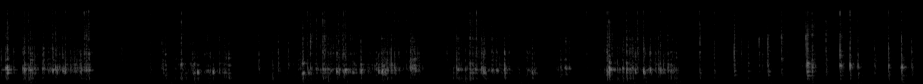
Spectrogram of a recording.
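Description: A small blue plastic Fanta bottle with an orange cap, partly filled with liquid, is held in both hands and tapped and squeezed with long black acrylic nails. The result is a rapid run of light, dry plastic clicks and crinkly scratches in uneven bursts, with short pauses between them.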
